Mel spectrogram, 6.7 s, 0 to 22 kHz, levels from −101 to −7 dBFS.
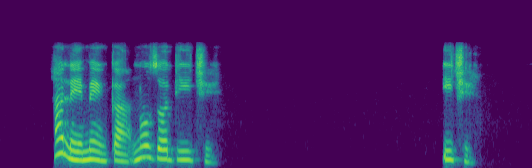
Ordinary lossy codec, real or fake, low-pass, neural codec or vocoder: Opus, 24 kbps; real; 7.2 kHz; none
